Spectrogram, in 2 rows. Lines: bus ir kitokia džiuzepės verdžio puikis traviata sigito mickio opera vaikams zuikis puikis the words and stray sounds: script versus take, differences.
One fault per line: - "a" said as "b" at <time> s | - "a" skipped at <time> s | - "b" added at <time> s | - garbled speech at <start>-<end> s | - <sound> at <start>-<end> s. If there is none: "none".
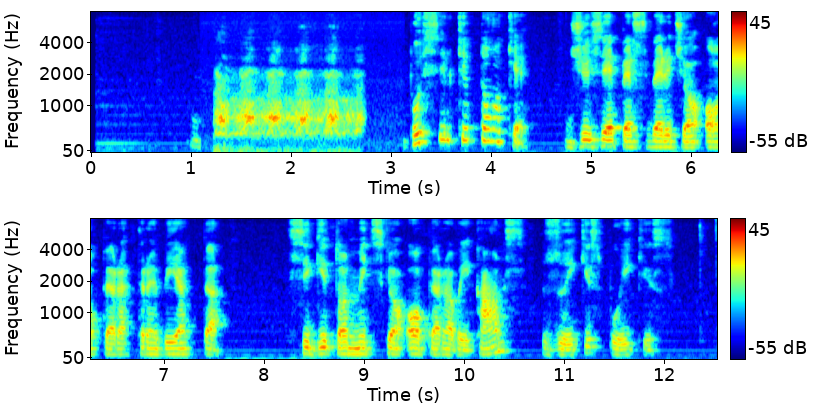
- bark at 1.2-2.8 s
- "puikis" said as "opera" at 6.2 s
